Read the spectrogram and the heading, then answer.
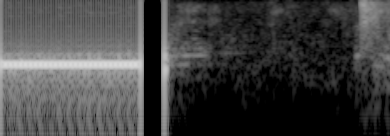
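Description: A telephone ringback tone sounds while a call connects. It is a steady, loud single tone that cuts off abruptly, followed by two sharp clicks and then a faint burst of noise.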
